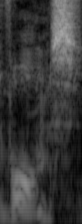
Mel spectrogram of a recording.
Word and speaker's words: Worms: the countryside near worms that might be pronounced vomes but I'm going to call it worms we're good to see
